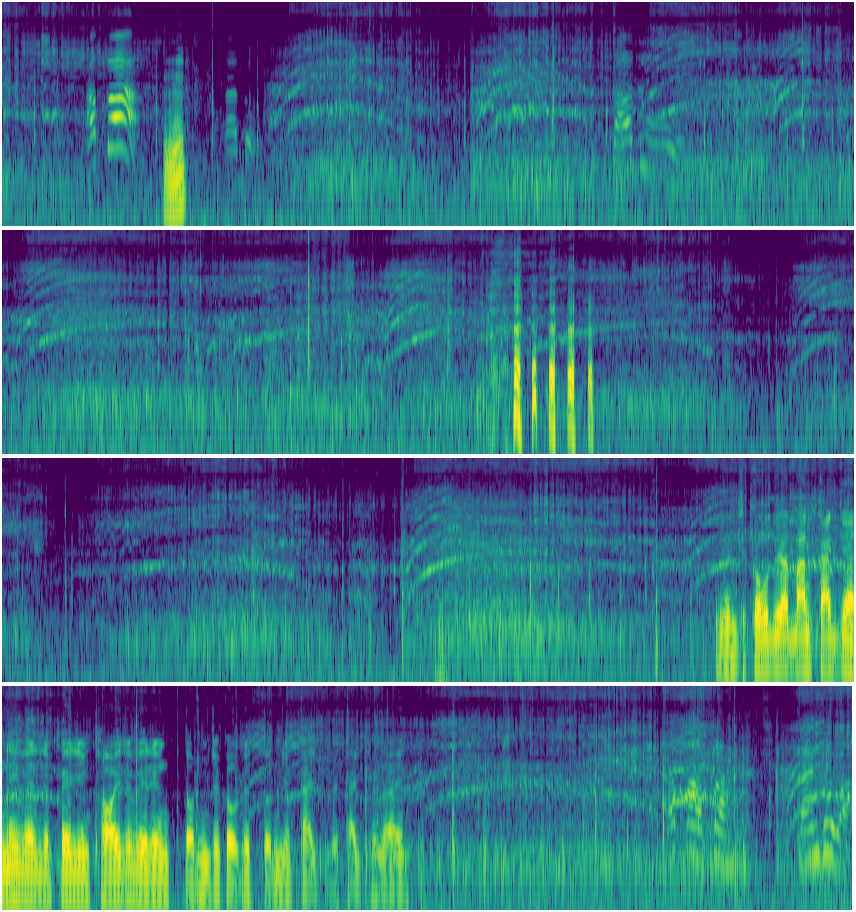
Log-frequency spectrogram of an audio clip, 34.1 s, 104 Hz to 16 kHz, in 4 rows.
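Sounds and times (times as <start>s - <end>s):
toy car electric motor whining: 0.0s - 34.0s.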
